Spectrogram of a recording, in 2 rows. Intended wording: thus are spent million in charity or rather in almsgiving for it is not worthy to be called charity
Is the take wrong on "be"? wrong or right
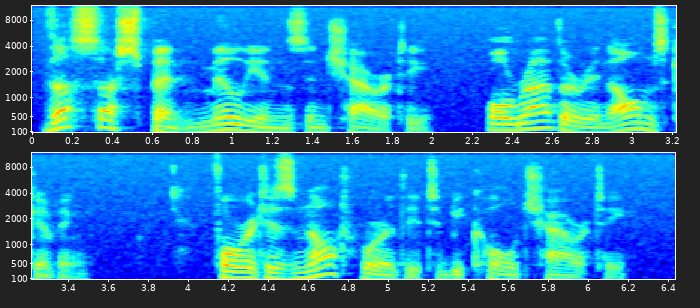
right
